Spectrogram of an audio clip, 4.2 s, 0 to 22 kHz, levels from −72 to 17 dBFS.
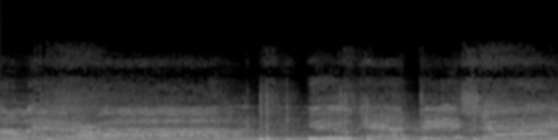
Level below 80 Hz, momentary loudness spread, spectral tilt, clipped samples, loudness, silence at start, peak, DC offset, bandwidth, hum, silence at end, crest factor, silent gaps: -34 dBFS; 3 LU; -4 dB/octave; under 0.1%; -22 LUFS; 0 s; -6 dBFS; under 0.1%; 15.5 kHz; none; 0 s; 16 dB; none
